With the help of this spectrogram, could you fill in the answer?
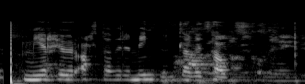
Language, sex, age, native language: Icelandic, female, 14, Icelandic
